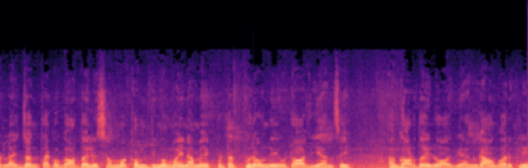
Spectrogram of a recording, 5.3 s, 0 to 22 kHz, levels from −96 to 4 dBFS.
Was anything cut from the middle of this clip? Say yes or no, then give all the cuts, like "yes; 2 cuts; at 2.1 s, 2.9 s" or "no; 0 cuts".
no; 0 cuts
